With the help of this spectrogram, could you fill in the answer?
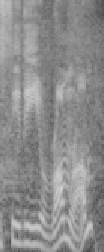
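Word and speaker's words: CD-ROM²: in response to ncpc engine CD ROM ROM and yes that's how it's supposed to be pronounced the world's first console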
